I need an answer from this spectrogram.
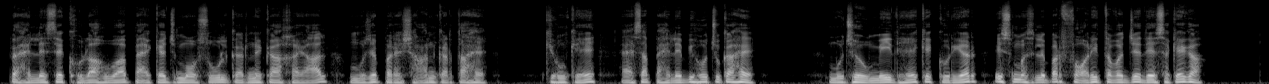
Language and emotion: Urdu, fearful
